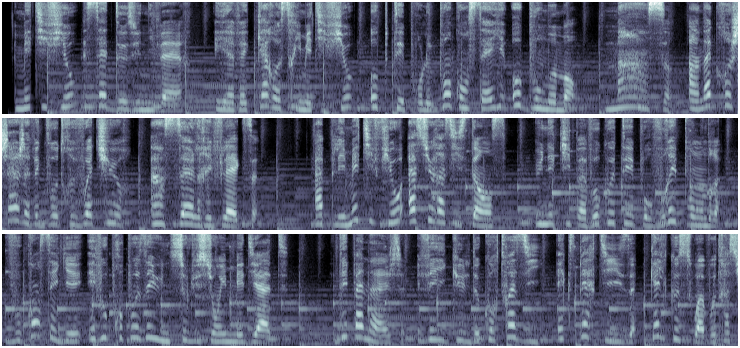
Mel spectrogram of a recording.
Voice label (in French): voix off; mettifiot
